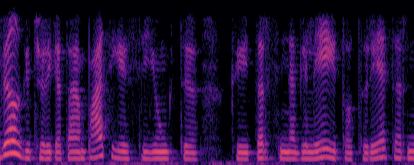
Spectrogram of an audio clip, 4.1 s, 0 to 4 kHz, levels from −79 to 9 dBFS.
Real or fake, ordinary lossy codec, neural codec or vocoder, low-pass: real; Opus, 32 kbps; none; 3.6 kHz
